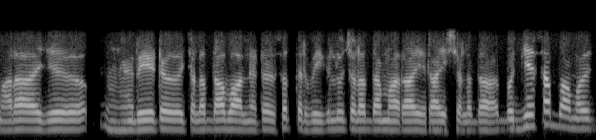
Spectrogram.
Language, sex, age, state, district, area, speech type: Dogri, male, 18-30, Jammu and Kashmir, Udhampur, rural, conversation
